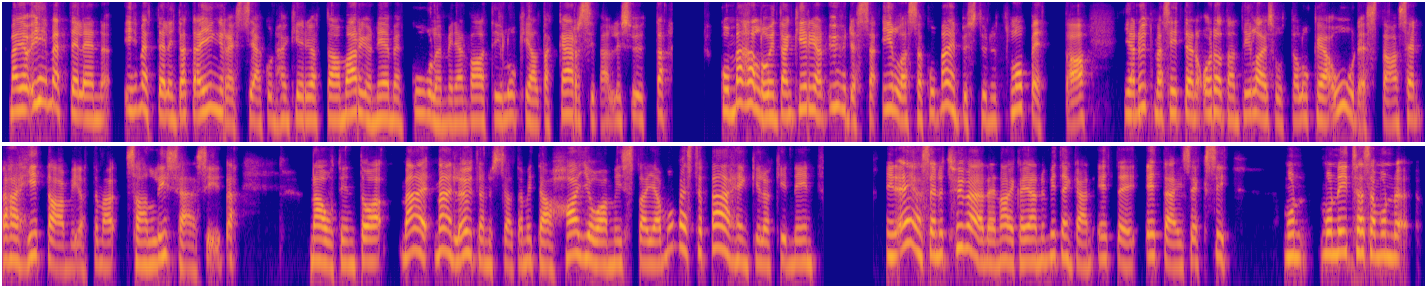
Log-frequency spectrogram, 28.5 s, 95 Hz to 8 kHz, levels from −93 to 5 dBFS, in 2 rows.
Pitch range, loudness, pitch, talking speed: 200-255 Hz, -18 LUFS, 215 Hz, 150 wpm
